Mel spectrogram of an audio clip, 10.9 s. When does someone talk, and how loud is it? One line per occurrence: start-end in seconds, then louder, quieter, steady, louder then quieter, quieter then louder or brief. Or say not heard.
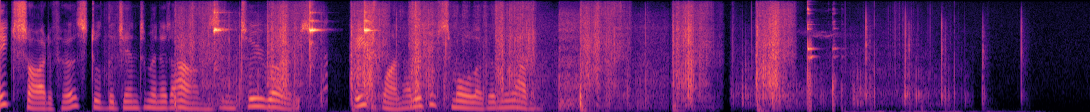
0.0-5.5 steady.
